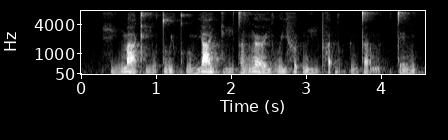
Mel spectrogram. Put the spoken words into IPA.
hiː˨˥ŋmaː˨˩kʰiː˨˥w t̪uː˨˧jkʷʰɐ˨˥mjaː˥j kiː˧ t̪ɐ˨˥nŋœː˨˧juː˨˥j fɵ˧t̚ miː˧ pʰɐ˨˥t̚jʊ˨k̚pɪ˨˧ŋ t̪ɐ˨˩m | t̪ɪ˧ŋ

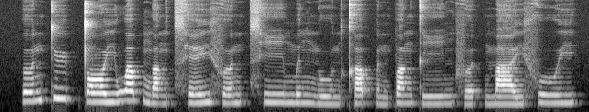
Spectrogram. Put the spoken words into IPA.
ɵ˨˥nt̪yː˥p̚t̪ɔː˨j wɐ˥p̚ŋɐ˨˩ŋ t͡sʰe˨˥jfɵ˨˧n t͡sʰiː˧mɪ˧ŋn̪uː˨˩n kʰɐ˨˥p̚ɵ˨˩npɐ˧ŋ t̪iː˨˧ŋfɵ˨˥t̚ maː˧jfuː˥j

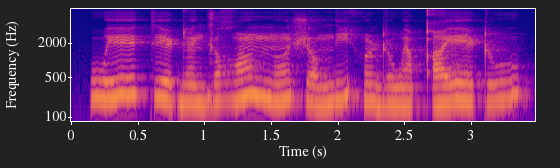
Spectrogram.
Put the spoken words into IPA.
wɪːkɪːɖɛ̃ɡʲu ʁõ n̪õʃɔ n̪ihõɖʊwɛ̃ qʼeːʈuː

